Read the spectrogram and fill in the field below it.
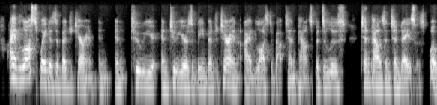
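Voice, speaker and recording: A lively, up-and-down delivery at a moderate pace, with hardly any pauses and a quiet background. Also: woman, very deep, low pitch for a woman. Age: 80s+. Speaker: retired behavioral psychologist, diet success story. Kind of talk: interview testimony. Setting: video call. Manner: halting.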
